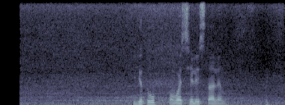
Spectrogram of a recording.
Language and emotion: Russian, neutral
